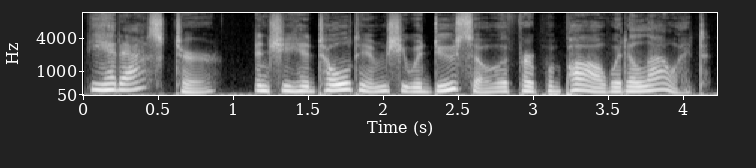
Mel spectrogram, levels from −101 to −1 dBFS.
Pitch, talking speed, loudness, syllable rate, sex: 195 Hz, 270 wpm, -16 LUFS, 5.5 syllables/s, female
